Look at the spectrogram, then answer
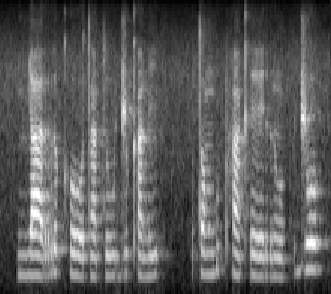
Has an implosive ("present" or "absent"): absent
